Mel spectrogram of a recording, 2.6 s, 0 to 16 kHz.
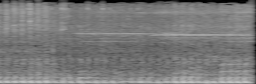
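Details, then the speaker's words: Royal Enfield Standard 350 with a free-flow bend pipe after fitting a gasket ring at the bend pipe joint; deep, even single-cylinder thump, louder, with no earlier popping on throttle release and no leak hiss; normal exhaust note after repair. "भाई आवाज में तो फर्क आ गया इसकी आवाज और ज्यादा लाउड हो गई है"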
